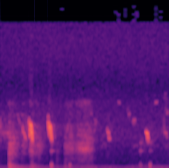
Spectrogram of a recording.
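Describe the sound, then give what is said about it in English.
Wild birds call with a few short, high chirps scattered over a steady low rumbling noise. “They're recording wild birds.”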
